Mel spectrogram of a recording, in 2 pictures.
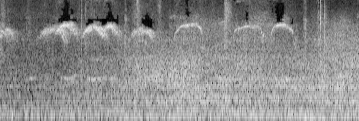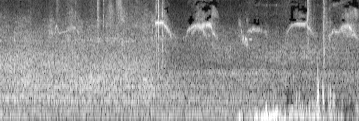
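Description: A small bird calling outdoors, a short arching chirp repeated about two to three times a second in two runs, over a steady background hiss. Low rumbling buffets break in near the end.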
